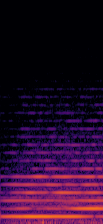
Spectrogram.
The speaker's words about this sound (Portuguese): Kiev, capital da Ucrânia, uma cidade vazia que tem o silêncio interrompido pelas sirenes.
